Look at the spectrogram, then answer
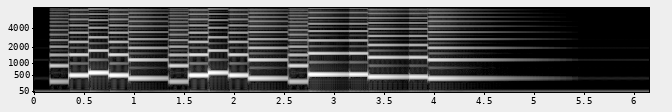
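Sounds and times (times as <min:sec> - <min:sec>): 
SID6581 synthesizer chip music: 0:00.2 - 0:05.0.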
